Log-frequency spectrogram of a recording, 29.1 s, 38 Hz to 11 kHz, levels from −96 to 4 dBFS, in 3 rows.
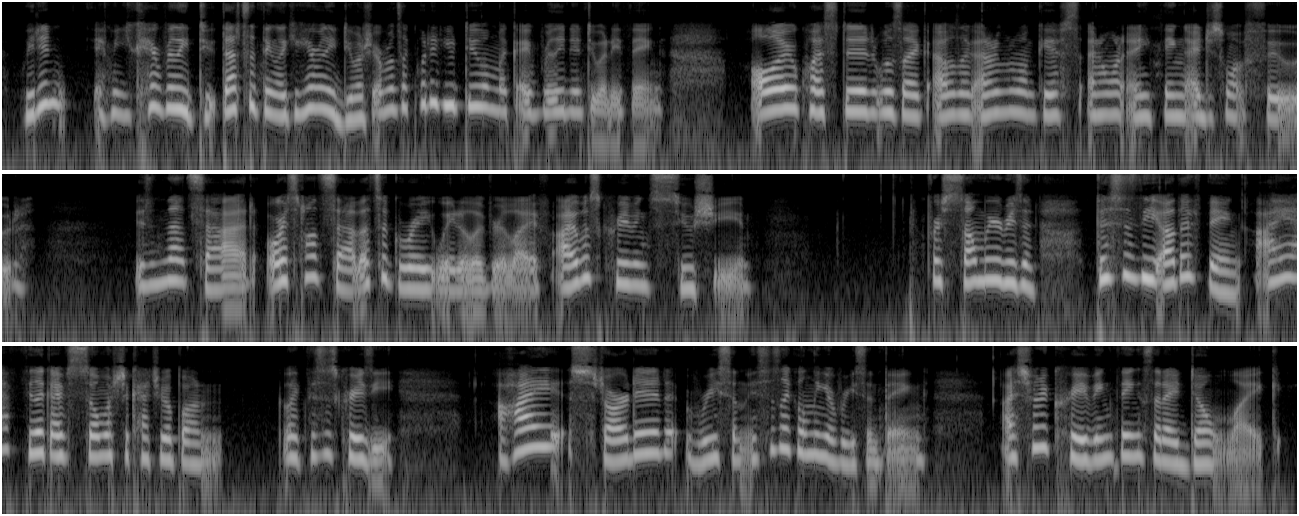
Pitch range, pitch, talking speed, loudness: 240-300 Hz, 265 Hz, 235 wpm, -35 LUFS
